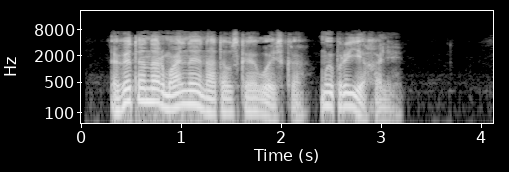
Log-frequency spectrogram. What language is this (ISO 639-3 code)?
bel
